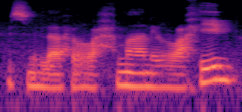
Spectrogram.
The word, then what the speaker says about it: Bismillahirrahmanirrahim: Misalnya Bismillahirrahmanirrahim dan Bismillahirrahmanirrajim misalnya, itu beda titik doang.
